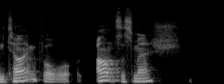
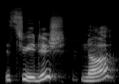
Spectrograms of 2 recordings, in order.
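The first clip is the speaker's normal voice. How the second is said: high-pitched Swedish attempt slipping into German; bad Swedish accent; 6 semitones higher than usual. Quiz host failing Swedish for her friends, high-pitched wandering accent. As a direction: fumble a comic Swedish accent, pitched well up. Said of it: "It's going into a bit of German".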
